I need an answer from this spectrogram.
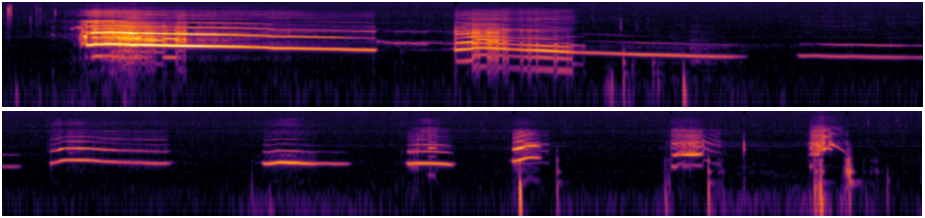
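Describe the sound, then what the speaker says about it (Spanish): A loud, piercing scream opens, followed by a string of shorter wailing, howl-like cries that fade and break into separate bursts. "se escucha un grito tan fuerte"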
